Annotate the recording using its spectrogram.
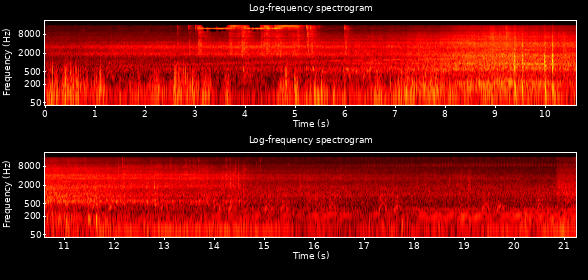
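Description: An electric tram running along the rails, growing louder as it approaches with a faint rising whine, passing close by about halfway with a couple of sharp clacks, then fading as it moves away.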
